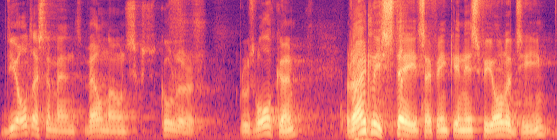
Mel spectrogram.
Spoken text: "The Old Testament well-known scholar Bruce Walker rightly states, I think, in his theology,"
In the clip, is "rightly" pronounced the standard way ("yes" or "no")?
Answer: no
